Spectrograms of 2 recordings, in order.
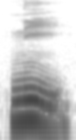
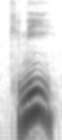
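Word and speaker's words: knee: كو الك هنا سايلنت ني ني اللي هي ركبه ني وليس كني لان الك هنا ايه سايلنت نايف نايف سكينه نايت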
